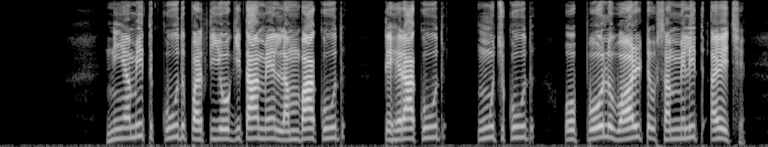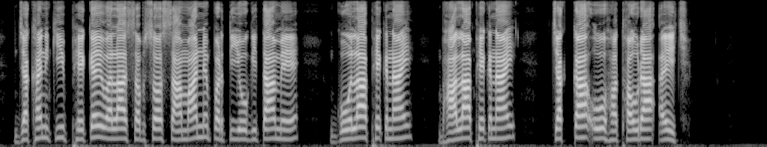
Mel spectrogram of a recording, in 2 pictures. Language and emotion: Maithili, neutral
